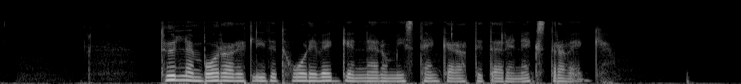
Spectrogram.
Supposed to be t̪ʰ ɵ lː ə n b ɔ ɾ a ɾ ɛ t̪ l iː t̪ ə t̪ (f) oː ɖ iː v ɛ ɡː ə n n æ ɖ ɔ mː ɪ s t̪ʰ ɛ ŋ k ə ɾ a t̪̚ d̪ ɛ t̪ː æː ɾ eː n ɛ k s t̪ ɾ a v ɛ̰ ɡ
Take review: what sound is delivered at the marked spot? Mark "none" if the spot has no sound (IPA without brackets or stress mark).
h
